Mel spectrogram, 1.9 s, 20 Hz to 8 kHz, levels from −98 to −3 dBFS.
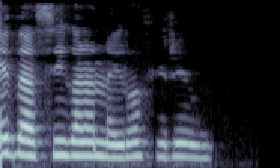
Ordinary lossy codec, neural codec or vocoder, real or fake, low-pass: none; none; real; 7.2 kHz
